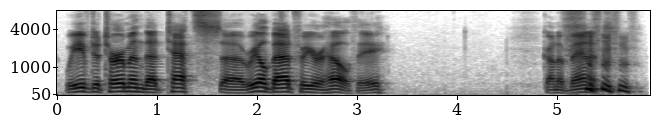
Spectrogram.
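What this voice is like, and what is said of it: Generic Canadian accent ending in eh. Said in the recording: “my attempt at a, essentially a very generic accent that could really be from anywhere until I said A at the end... it could have been Minnesota... It would be fingernails on a blackboard to any actual North Americans”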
